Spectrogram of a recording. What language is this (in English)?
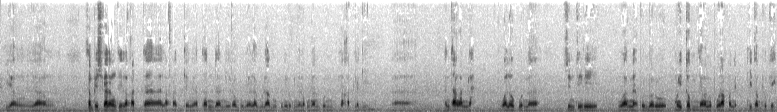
Sabah Bisaya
